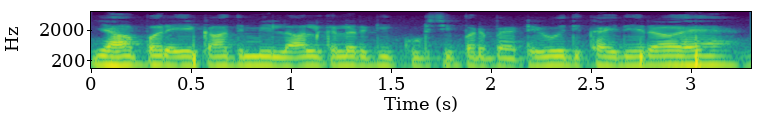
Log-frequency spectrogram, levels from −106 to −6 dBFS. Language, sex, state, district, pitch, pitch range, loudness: Hindi, male, Uttar Pradesh, Shamli, 135 Hz, 135-140 Hz, -21 LUFS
